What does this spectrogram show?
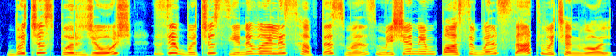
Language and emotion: Kashmiri, happy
